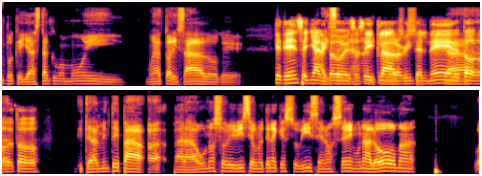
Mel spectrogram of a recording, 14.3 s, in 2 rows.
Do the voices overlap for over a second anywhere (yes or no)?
yes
